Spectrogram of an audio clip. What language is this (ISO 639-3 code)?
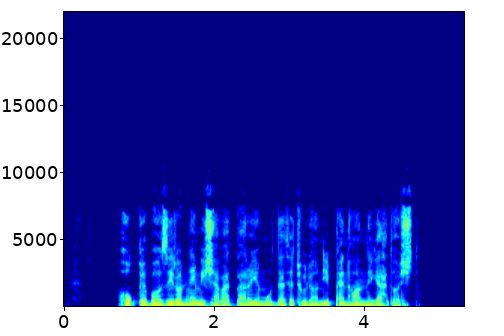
fas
